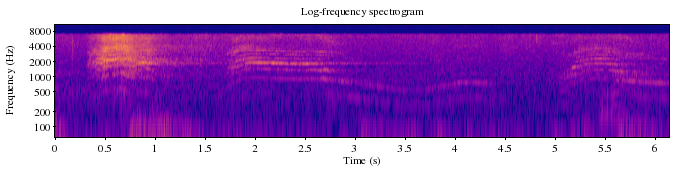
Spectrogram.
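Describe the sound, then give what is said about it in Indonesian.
Cats yowling while mating, drawn-out wavering caterwauls with sliding pitch: a brief harsh cry, then a long wailing yowl that dips and bends, then another short rising cry near the end. “Kucing mau kawin ribut.”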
